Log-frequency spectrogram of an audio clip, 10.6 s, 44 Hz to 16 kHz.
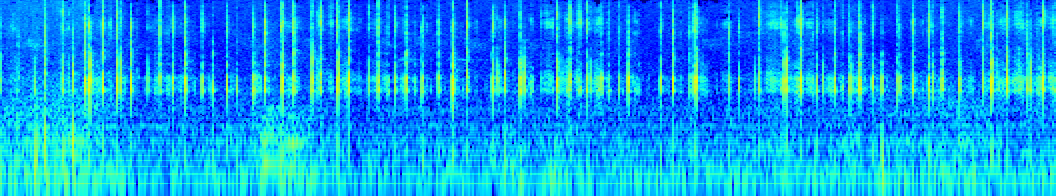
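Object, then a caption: Jewelry box. A pink jewelry box is tapped rapidly with the fingers, producing a steady stream of quick, dry clicks. Each tap has a hollow tone around 1.1 kHz with a bright edge and dies away almost instantly over a faint low background.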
